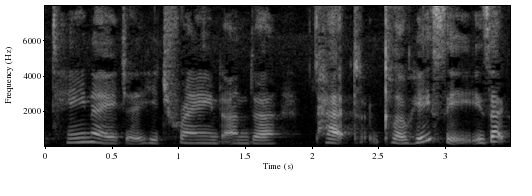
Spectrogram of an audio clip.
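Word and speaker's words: Clohessy: Robert, at the age of 14, was an outstanding track athlete, and as a teenager, he trained under Pat Clohesi. Is that correct? How I That's right.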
